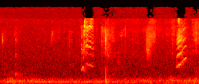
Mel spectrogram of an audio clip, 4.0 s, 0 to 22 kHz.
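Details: Young domestic kittens, part of a litter of five born April 14th to mother cat Gamora, resting in a lap indoors; two thin, high mews, each sliding downward, about two seconds apart over a low steady room hum.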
